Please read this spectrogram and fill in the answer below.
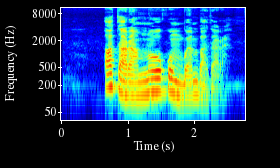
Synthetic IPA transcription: ɔ˦ta˨ɾa˨m̩˦nʊ˦kʷʊ˦ŋ͡m̩˨ɡ͡be˨m̩˦ba˨ta̰˨ɾa̰˨

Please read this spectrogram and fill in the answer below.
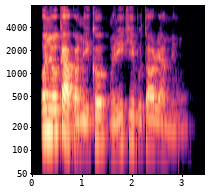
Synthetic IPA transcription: o˦ɲe˦o˦ka˦a˨kʷa˨mi˨ko˦ŋʷe˨ɾi˨˦i˦ke˦i˦bu˨tɔ˦ɾja˨m̩˨mɪ˨ŋʷʊ˦

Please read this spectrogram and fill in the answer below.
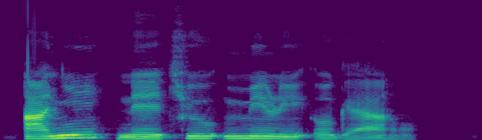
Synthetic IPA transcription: a˨ɲɪ˦ne˨t͡ʃu˦m̩˦mi˦ɾi˦o˦ɡe˨a˦ɦʊ̰˨

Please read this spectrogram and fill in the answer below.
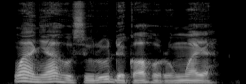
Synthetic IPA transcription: ŋʷaː˦˨ɲɪ˦a˦ɦʊ˨su˨ɾu˦de˨kɔ˦ɦʊ˨ɾʊ˨ŋ̩˦ŋʷa˦ja˦

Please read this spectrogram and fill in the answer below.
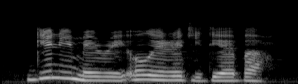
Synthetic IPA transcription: ɡɪ˦ni˦me˨ɾe˨o˦ɣe˦ɾe˦d͡ʒi˨dɪ˦e˦baː˦˨

